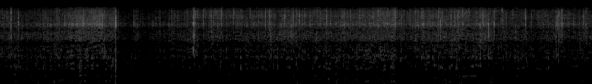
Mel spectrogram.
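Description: Egg masala sizzling quietly in a kadai on the stove: a steady high hiss with a few faint crackles.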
